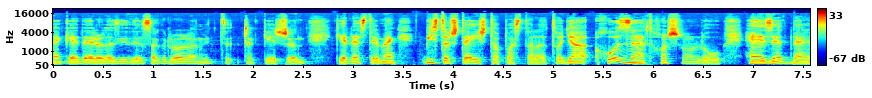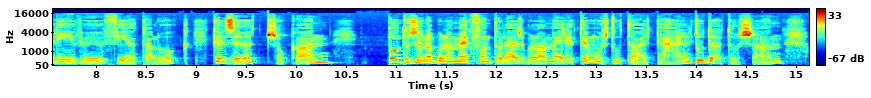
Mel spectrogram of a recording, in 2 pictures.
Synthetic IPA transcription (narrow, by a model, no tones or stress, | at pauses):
ɛkɛd̪ɛːrːøːlɒzid̪øːsɒ̰kroːlɒmit̪t͡ʃɒkːeːʃønkeːrd̪ɛst̪eːlmɛɡbist̪o̞ʃt̪ɛiʃt̪ɒpɒst̪ɒ̰lʔɒ̰t̪ho̞ɟɒho̞zːaːt̪hɒʃo̞nlo̰ːhɛjzɛd̪bɛnleːvøːfijɒt̪ɒ̰lo̞̰kːø̞zøt̪ːʃo̞kɒ̰n | po̞nt̪o̞ʃ̬ɒnɒbːolɒmɛkfo̞nt̪o̞laːʒboːlɒmɛjrɛt̪ɛmo̞ʃt̪ut̪ɒ̰lt̪a̰ːlt̪ud̪ɒt̪o̞ʃɒ̰n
